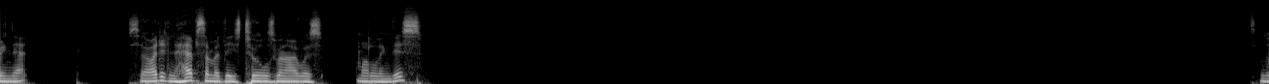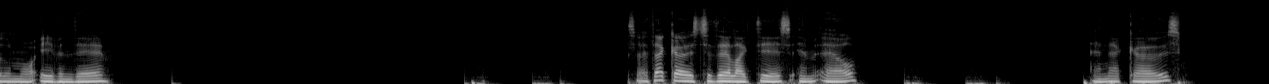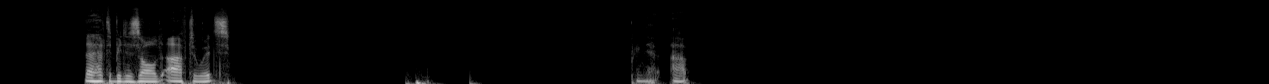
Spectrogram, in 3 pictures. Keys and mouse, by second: 1.6 click, 2.3 middle click, 3.7-5.8 middle drag, 7.0-9.9 middle drag, 10.2 Tab, 11.5-14.8 middle drag, 15.9-16.2 shift+middle drag, 16.8 Tab, 18.0 1, 18.6 click, 19.2 shift+click, 20.5 m, 21.2 middle click, 22.4 2, 24.5 ctrl+x, 24.9 middle click, 25.7 middle click, 26.9 click, 27.3 click, 27.9-29.1 middle drag, 30.0 1, 31.2-32.0 drag, 32.5-34.4 middle drag, 35.6-37.1 middle drag, 37.9 Tab.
